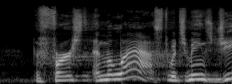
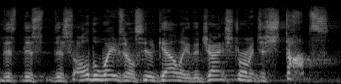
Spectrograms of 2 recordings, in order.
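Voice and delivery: ordinary talk

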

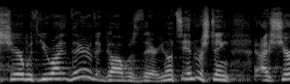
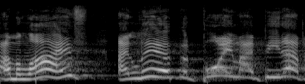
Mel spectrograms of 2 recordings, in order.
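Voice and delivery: higher, louder, dazed relief; battered survivor; 7 semitones higher, 3 dB louder, slower than usual. Retold or imitated. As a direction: gasp it out like you just survived the fall. Battered man at valley bottom.

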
